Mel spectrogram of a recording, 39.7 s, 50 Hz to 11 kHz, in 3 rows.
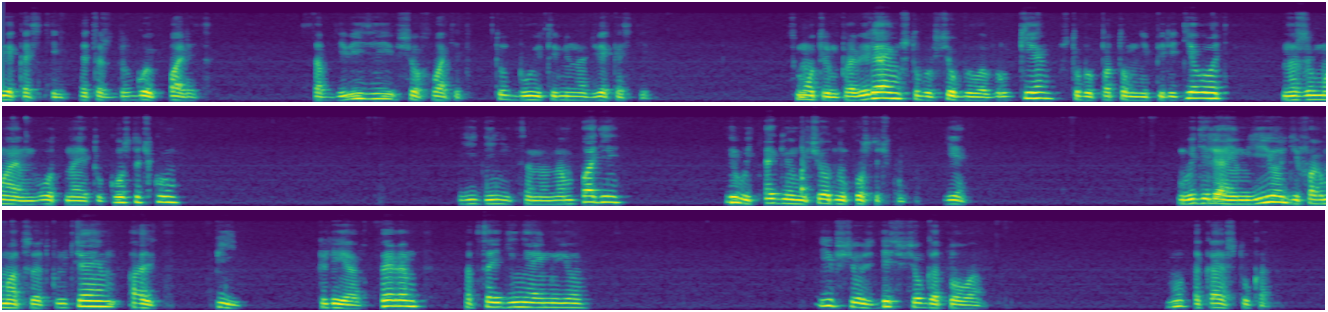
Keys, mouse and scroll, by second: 0.4 click, 4.2 middle click, 6.1-6.6 scroll down 1, 6.6 middle click, 10.6-11.6 scroll down 4, 11.6 middle click, 11.6 scroll down 1, 13.3 click, 14.0 middle click, 16.3 shift+middle click, 18.2 KP_1, 19.5-20.0 scroll up 5, 22.2 e, 23.9 e, 28.4 alt+p, 31.7-33.2 scroll down 2, 33.5 shift+middle click, 33.5 scroll down 1, 34.9-35.6 scroll down 1, 35.8 shift+middle click, 35.8 scroll down 1, 36.9-37.6 scroll up 1, 37.6-38.4 scroll down 1, 38.4 middle click.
